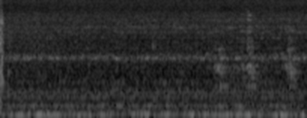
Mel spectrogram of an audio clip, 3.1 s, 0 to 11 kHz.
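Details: 1971 American Standard GPH 135 millivolt hydronic boiler after a new Resideo L8148J1009 aquastat and Bell & Gossett pump were fitted: a steady, low, even roar with no popping or flutter. The burner is lit and firing normally.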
